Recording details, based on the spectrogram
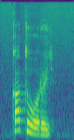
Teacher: on dit A alors que ça s'écrit en O, mais puisqu'il n'est pas accentué, donc on le lit en A.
